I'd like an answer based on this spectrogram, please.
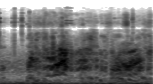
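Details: Two Chihuahuas, Charlie and Queenie, messing around in play: short, breathy yipping and growly bursts in the mid range, with a louder peak near the middle, over a quiet indoor background.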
